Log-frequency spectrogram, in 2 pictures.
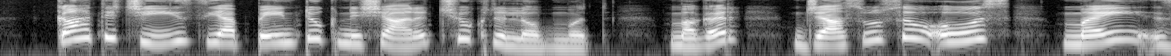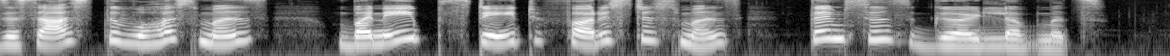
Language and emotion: Kashmiri, neutral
